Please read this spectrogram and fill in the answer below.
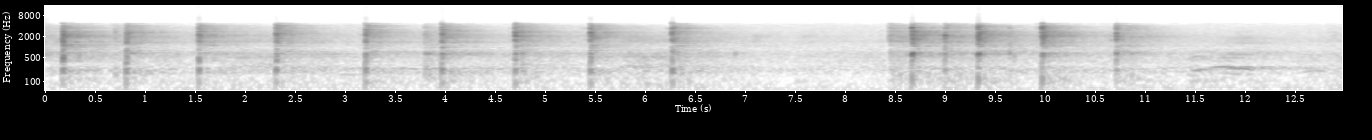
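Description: Paintball markers firing: a steady run of single sharp pops, about one every three-quarters of a second, then after a short pause a quicker burst of about six more.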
